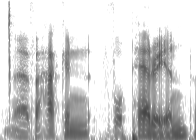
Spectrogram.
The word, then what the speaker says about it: Vahakn Vorperian: So, yeah, this week on the show, we have an amazing retoucher that we're bringing you, Vahakn Vorperian.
